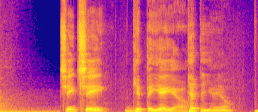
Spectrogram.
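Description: A second man talks with animation close to a microphone.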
